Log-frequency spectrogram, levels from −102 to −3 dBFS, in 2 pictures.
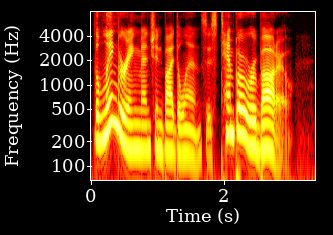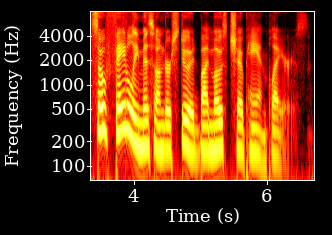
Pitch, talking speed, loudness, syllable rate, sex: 180 Hz, 145 wpm, -18 LUFS, 4.7 syllables/s, female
